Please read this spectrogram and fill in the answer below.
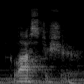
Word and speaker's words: Gloucestershire: the zester's and Chester's mostly it's ester c EST ER and the first example we'll mention is our favorite county because it's where Chilton the MS Gloucestershire Gloucestershire and then Americans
